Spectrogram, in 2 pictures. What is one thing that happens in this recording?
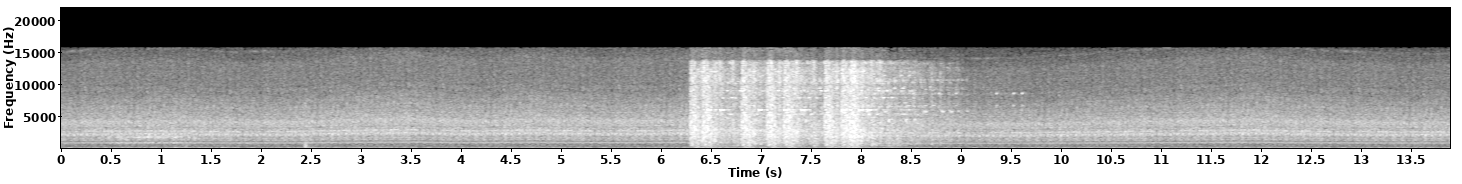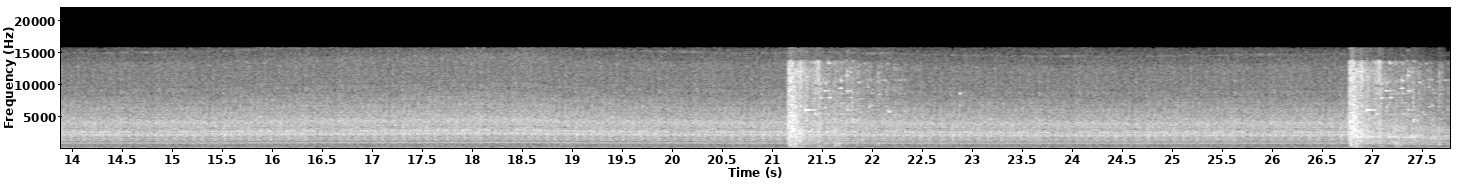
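A truck engine drones steadily at speed.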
